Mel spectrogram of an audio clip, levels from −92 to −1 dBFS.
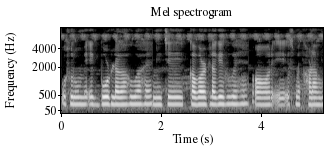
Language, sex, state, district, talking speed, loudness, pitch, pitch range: Hindi, female, Bihar, East Champaran, 185 wpm, -18 LUFS, 215 Hz, 205-220 Hz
